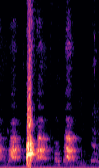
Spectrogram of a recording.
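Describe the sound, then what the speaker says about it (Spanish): Dogs barking close by in a home, a few sharp barks with one loud bark standing out, spaced irregularly with short gaps between them. "mis perras cuando se ponen a ladrar"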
